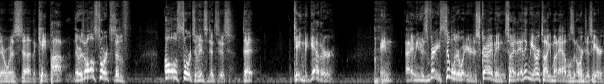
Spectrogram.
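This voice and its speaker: Using a put-on character voice, a man sounds raspy. He moves at a fairly quick pace broken by long, frequent pauses. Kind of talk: talk-radio host comedy. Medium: audio drama. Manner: rambling, digressive, confidently wrong.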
